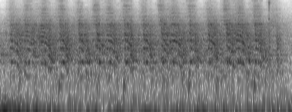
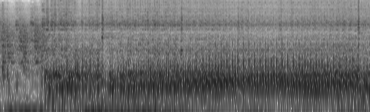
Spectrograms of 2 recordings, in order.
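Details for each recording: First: Old Honda Goldwing after the plugs were cleaned and the timing belt was checked: rapid cranking pulses with short ragged catches that never settle into a run, apparently firing only on leftover starting fluid (owner's suspicion). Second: Old Honda Goldwing with four carbs, now actually running on gasoline after some backfiring: it settles into a steady, even idle with no misfire rhythm, running cleanly.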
